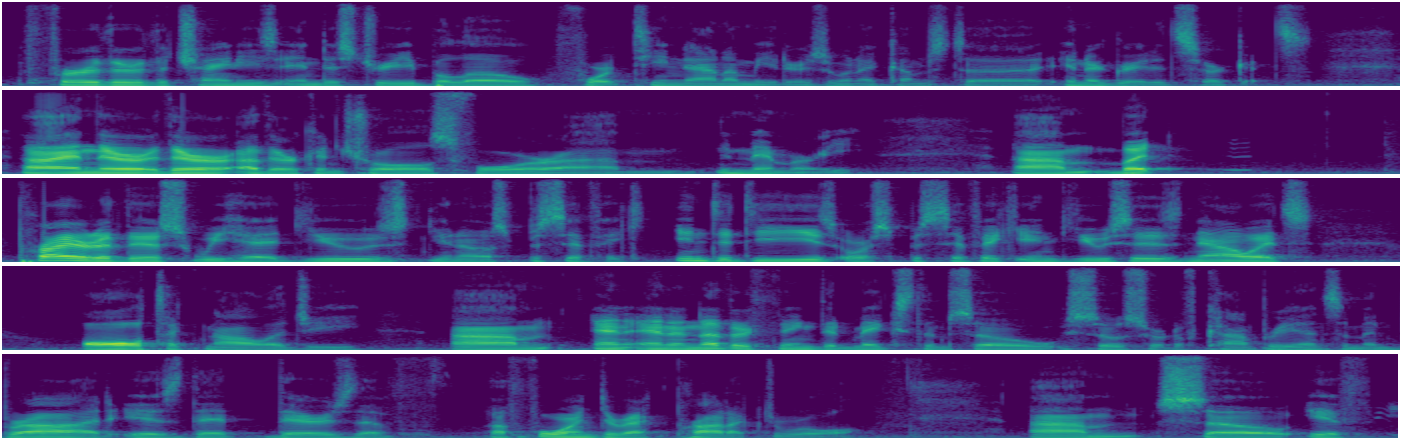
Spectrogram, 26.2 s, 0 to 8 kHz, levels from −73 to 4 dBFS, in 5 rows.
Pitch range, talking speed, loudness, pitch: 100-130 Hz, 165 wpm, -21 LUFS, 110 Hz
